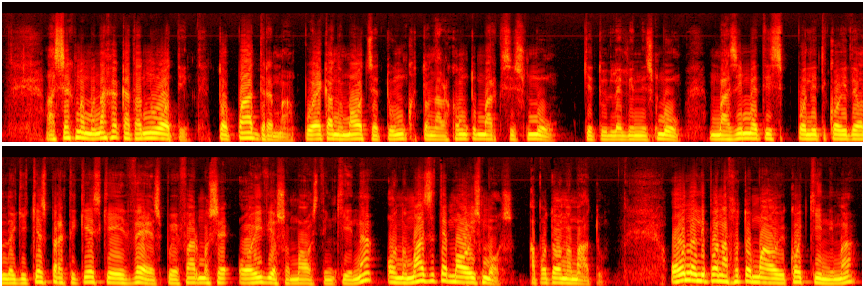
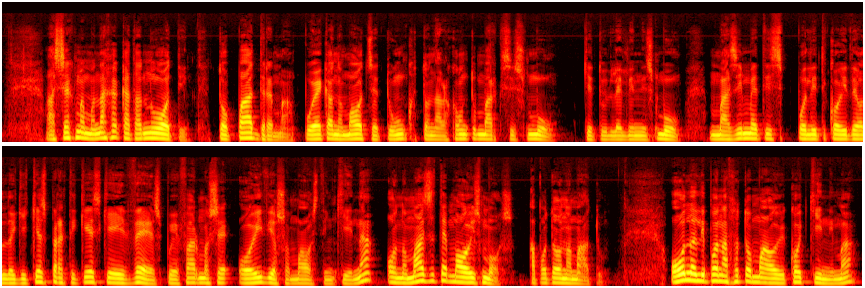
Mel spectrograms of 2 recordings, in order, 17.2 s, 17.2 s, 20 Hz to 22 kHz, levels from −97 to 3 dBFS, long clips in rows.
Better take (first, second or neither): second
